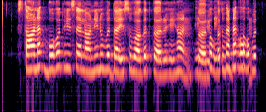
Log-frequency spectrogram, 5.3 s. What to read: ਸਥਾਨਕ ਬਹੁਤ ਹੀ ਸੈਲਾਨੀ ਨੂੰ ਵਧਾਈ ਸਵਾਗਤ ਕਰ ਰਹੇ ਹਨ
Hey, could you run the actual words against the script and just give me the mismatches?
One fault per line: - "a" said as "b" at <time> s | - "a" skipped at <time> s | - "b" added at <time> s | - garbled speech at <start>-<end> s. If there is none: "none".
- garbled speech at 3.9-5.1 s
